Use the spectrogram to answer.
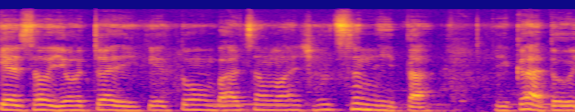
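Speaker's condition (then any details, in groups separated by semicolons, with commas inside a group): Parkinson's disease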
